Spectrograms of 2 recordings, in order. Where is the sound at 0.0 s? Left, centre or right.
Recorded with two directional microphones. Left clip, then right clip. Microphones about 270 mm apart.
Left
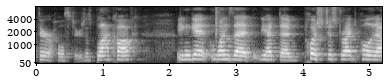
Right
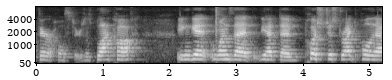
Centre.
